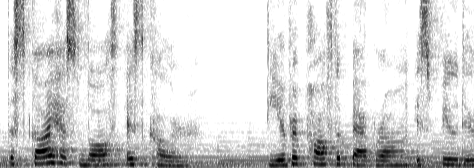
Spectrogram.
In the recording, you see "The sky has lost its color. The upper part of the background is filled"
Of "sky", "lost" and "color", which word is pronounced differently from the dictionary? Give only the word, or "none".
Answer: none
